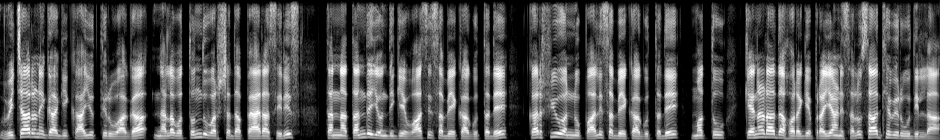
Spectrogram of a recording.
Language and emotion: Kannada, neutral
